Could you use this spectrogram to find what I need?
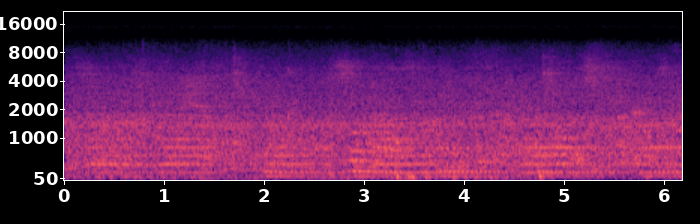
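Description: An escalator hums steadily as it runs.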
